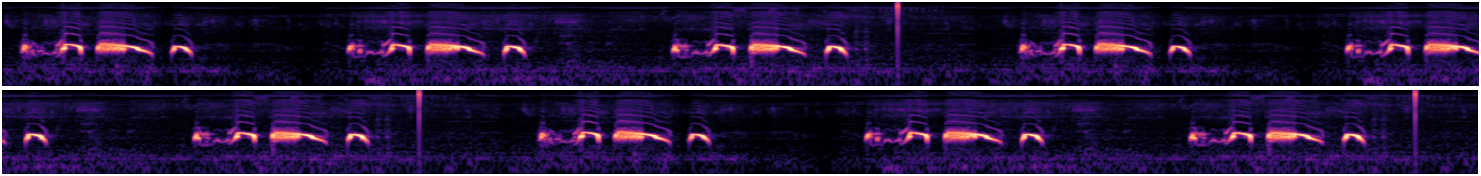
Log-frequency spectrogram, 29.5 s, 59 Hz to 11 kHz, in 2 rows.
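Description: Spotted dove (tekukur) cooing: a phrase of several coos, the 'kuk 1' song type, repeated about every three seconds, nine times.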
